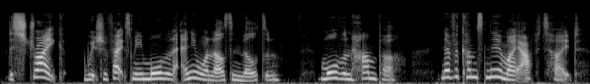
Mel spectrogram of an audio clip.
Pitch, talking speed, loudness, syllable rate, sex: 260 Hz, 185 wpm, -19 LUFS, 6.9 syllables/s, female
